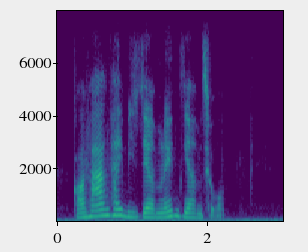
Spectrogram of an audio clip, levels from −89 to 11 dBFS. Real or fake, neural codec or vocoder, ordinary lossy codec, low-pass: fake; autoencoder, 22.05 kHz, a latent of 192 numbers a frame, VITS, trained on many speakers; Opus, 24 kbps; 7.2 kHz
